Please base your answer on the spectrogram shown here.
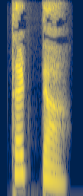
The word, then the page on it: ತೊಟ್ಟು: kannada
